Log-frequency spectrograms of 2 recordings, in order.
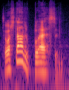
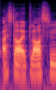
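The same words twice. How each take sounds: First: Louder, a bit higher, STARTED stressed; gleeful narration. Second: Slow, louder put-on meme voice; Danny DeVito meme. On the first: Real, not acted. Narrator continuing the story, gleeful and loud. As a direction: say it with relish, back in her own voice. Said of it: "meme just started playing in my head". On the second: Narrator quoting the meme playing in her head, hammed up. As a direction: quote the meme in a gruff comic voice. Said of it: "the Danny DeVito, I started blasting meme".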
